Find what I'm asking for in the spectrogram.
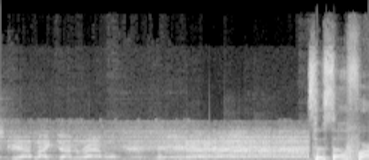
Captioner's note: audience Laughs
